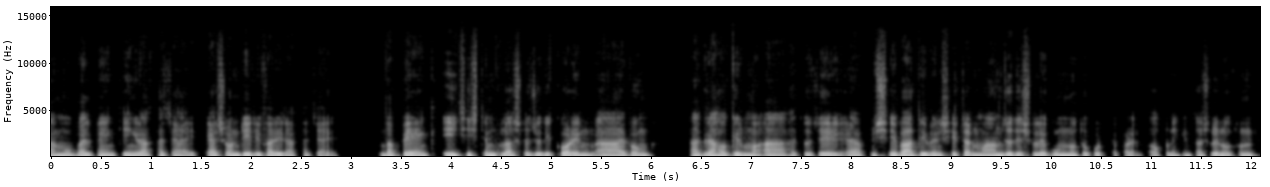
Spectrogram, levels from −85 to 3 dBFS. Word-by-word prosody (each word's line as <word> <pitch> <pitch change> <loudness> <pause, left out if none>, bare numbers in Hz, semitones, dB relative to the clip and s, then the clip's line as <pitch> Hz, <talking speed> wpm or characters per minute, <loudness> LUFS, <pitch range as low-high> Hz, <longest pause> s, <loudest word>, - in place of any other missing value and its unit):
mobile 105 +1 +1
banking 105 0 -1
রাখা 105 0 -3
যায়, 105 0 -2 0.2
cash 105 0 -1
on 105 - +4
delivery 105 -1 +2
রাখা 105 -1 -7
যায় - - -5 0.5
বা, 115 - +3
ব্যাংক 105 -2 +3 0.2
এই 165 - +5
সিস্টেমগুলো 155 -1 +1
আসলে 145 +2 -6
যদি 145 0 +2
করেন 125 -2 +4 0.2
আ - - +2 0.2
এবং 115 -1 0 0.5
আ - - +4
গ্রাহকের 115 +2 +3
মা 110 - +2
আ - - +1 0.2
হয়তো 110 0 -5
যে 115 - +2 0.3
আপনি 110 0 -7
সেবা 115 -1 +5
দিবেন, 105 0 +3
সেটার 115 0 0
মান 110 0 +3
যদি 125 -1 +4
আসলে 115 0 0
উন্নত 110 0 +2
করতে 105 +2 -6
পারেন, - - -9
তখনই 135 +8 -6
কিন্তু 210 -3 -8
আসলে 150 -2 -3
নতুন 115 +1 -3
110 Hz, 190 wpm, -22 LUFS, 105-120 Hz, 0.5 s, এই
